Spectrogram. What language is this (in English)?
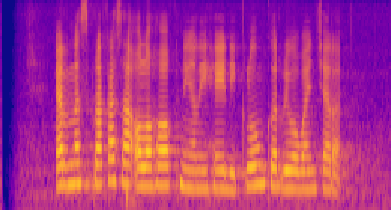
Sundanese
